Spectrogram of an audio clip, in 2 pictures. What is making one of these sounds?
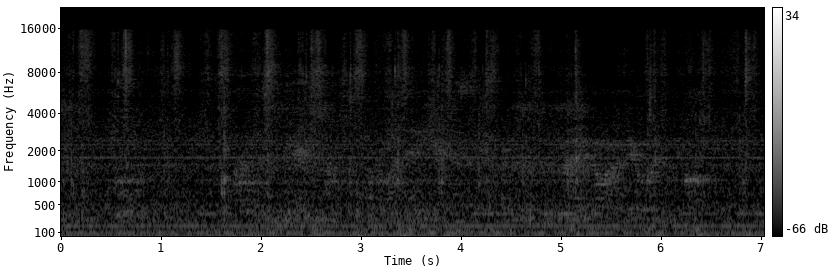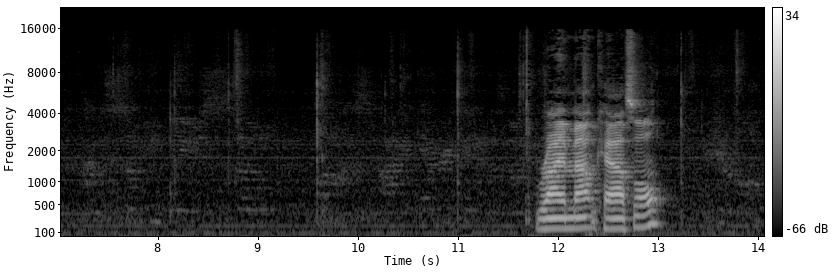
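Trading cards flick and rustle as they are shuffled by hand.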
